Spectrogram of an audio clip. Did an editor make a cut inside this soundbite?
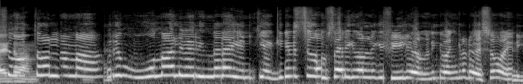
yes; 1 cut; at 1.0 s

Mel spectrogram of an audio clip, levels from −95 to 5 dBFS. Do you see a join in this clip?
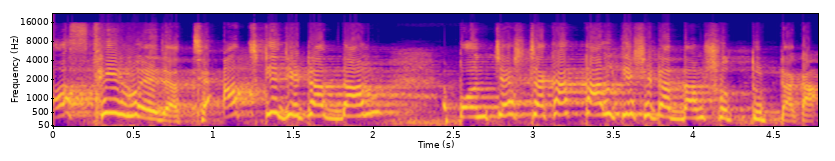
no; 0 cuts

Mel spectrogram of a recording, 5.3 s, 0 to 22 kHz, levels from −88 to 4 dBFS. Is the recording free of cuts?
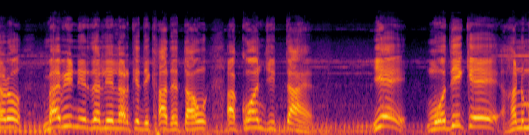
yes; 0 cuts

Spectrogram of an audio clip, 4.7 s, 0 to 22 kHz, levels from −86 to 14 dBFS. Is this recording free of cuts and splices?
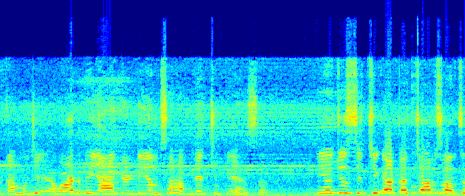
no; 1 cut; at 3.2 s

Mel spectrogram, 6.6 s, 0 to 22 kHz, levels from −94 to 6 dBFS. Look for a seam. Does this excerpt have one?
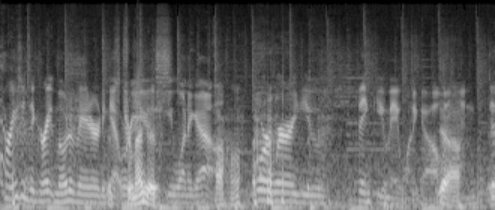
no; 0 cuts

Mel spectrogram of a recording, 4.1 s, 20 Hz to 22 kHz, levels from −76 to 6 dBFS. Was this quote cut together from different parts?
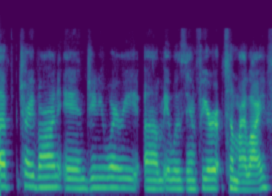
no; 0 cuts

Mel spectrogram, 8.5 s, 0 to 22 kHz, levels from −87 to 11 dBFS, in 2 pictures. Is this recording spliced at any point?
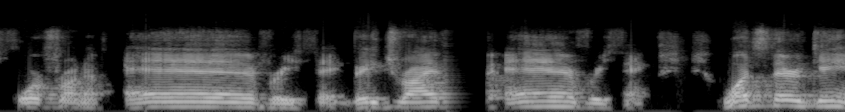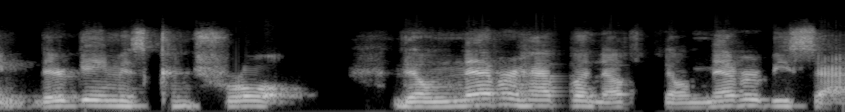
no; 0 cuts

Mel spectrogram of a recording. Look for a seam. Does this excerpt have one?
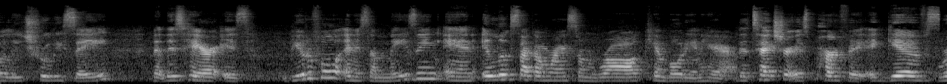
no; 0 cuts

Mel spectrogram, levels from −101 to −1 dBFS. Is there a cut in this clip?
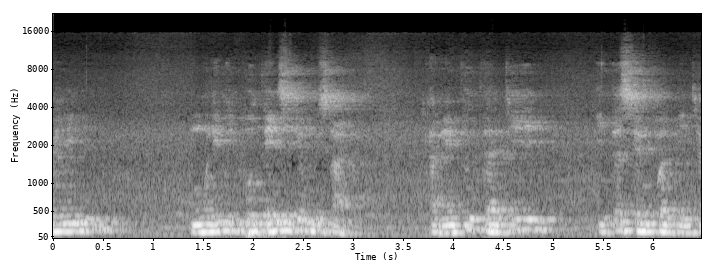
no; 0 cuts

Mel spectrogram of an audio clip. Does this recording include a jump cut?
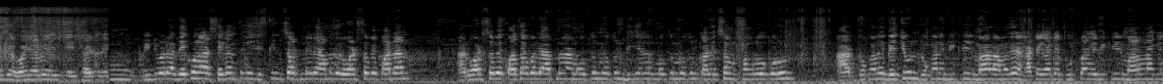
yes; 1 cut; at 1.1 s

